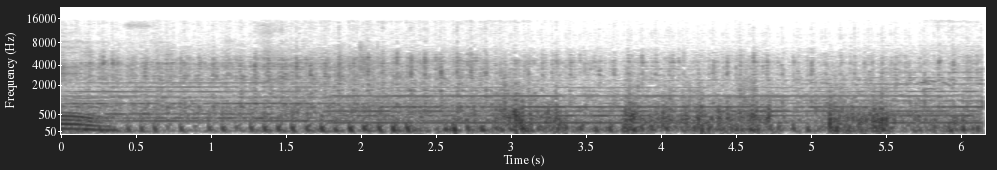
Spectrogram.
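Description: Background music with long held notes, over a fast, low pulsing underneath.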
